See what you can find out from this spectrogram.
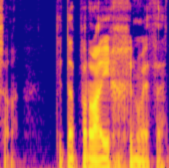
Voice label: "braich", Welsh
